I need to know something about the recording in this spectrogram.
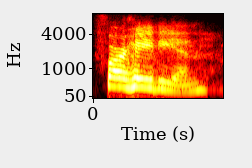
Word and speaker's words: Farhadian: a hottie and wine steamer and am i pronouncing for heidi and wright farhadian for haitian yes tally for haiti and weinstein uh worked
